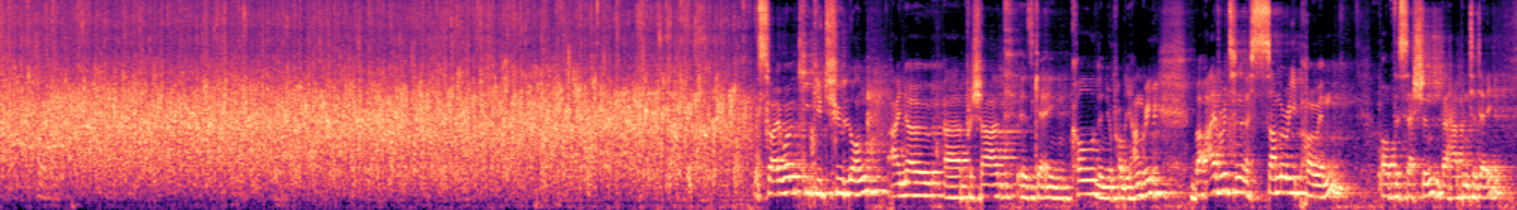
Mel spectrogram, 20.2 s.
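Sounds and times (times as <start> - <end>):
large crowd applause: 0.0 - 10.4
speech: 10.2 - 20.2.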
